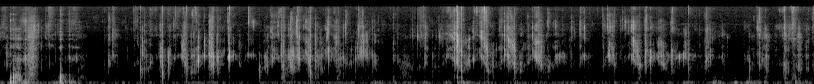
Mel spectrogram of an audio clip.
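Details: Dog named Filou licking and chewing a cucumber snack, close-miked with no talking: sparse crisp crunches and sticky smacking clicks scattered across twelve seconds, quiet gaps between bites, a louder crunch near the start and another midway.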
